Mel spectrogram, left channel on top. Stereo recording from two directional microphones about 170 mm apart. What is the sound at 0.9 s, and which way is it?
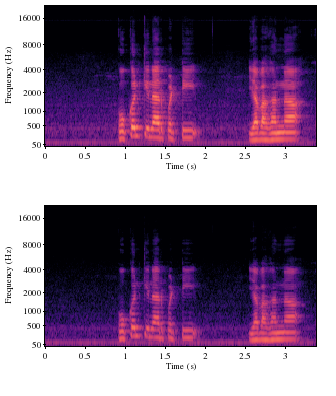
Speech, 15° left (ahead or behind).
